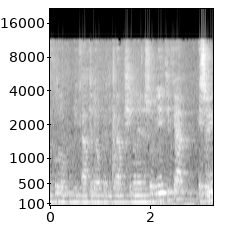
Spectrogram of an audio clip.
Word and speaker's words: Gramsci: Gramsci, noi pronunciavamo Gramsci o Gramsci alla francese, e lui diceva: meglio mettere Gramov alla russa.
